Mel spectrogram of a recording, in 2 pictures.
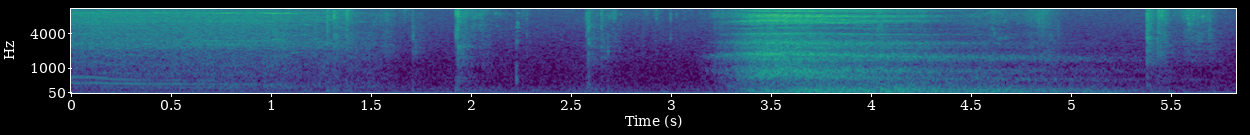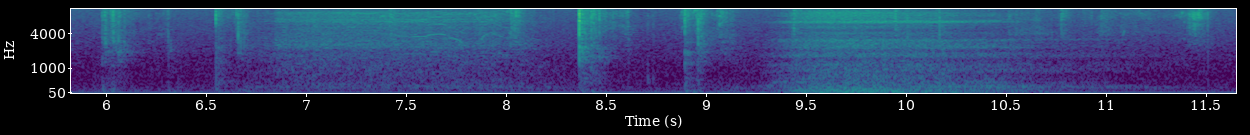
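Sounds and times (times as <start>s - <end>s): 
deep breath: 3.2s - 5.4s, 9.3s - 11.2s.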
